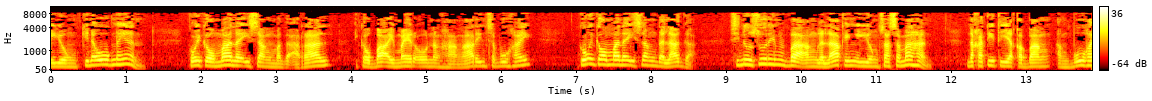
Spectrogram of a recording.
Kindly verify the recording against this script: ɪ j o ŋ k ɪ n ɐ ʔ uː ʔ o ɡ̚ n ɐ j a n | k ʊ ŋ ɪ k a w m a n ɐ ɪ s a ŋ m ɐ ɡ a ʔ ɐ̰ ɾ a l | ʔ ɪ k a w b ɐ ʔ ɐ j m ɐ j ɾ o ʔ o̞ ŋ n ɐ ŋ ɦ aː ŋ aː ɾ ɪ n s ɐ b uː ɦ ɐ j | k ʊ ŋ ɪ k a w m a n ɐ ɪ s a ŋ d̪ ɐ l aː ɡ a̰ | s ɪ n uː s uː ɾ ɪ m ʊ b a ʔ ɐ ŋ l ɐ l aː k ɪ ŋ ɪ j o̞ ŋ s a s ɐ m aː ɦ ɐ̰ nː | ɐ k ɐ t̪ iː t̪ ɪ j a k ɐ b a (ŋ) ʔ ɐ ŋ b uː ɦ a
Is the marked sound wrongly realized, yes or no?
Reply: no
